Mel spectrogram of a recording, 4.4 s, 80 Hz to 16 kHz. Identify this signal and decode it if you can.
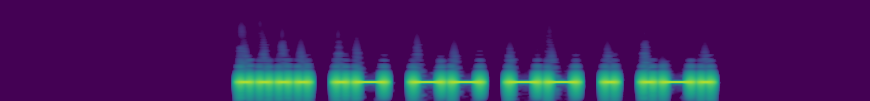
Morse code, heard as a keyed tone, about 25 wpm, 700 Hz. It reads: HAMMER
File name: practice / 25wpm / Easy Words with Hints - 25wpm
